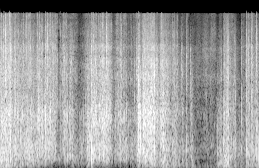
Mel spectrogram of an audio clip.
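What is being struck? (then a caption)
Newsprint newspaper. Fingertips flatten and turn the pages of a newsprint newspaper lying on a table, then gather and crumple the sheets. Dense, bright rustling and crinkling fills the clip with almost no low end, swelling and easing in short bursts as the paper is handled.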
